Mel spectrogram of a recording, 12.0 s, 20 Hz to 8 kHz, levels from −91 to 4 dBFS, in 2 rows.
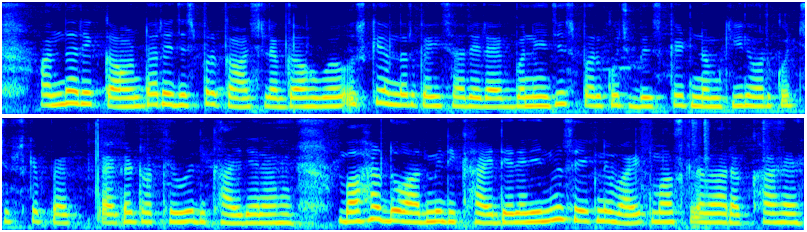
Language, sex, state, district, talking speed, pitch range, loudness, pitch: Hindi, female, Uttar Pradesh, Budaun, 250 wpm, 230-260 Hz, -30 LUFS, 245 Hz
